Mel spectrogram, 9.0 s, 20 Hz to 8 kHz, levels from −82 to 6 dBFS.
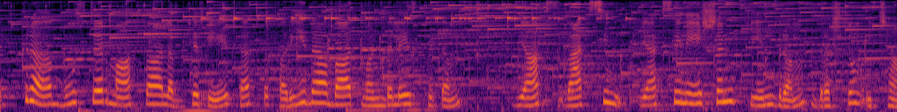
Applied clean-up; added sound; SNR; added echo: none; Chime + Bell; 8 dB; none.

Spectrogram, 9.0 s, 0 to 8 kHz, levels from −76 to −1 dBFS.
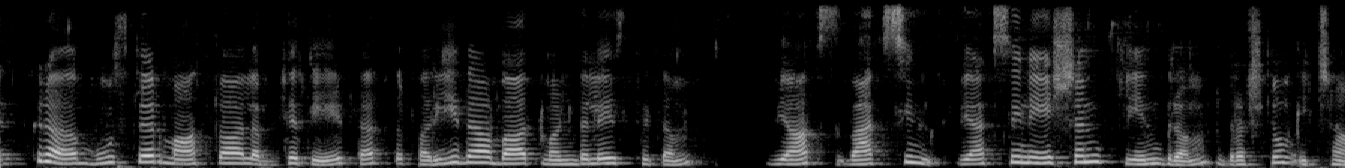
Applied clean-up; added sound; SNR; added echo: neural mask model Resemble Enhance denoiser.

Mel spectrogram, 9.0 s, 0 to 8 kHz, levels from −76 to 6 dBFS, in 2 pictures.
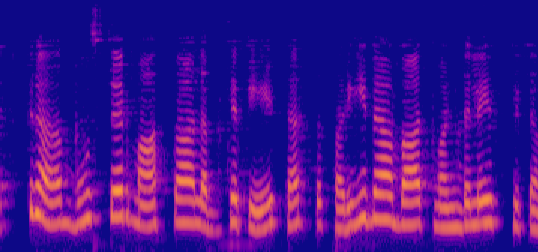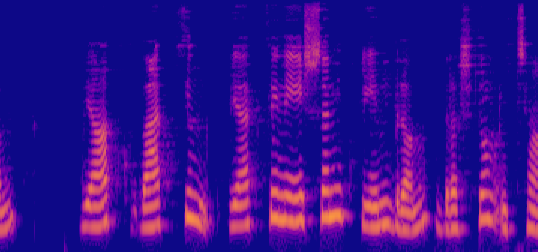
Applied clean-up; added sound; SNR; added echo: neural mask model DeepFilterNet 3.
